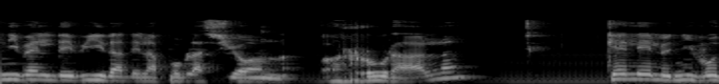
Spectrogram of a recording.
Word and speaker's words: población: ¿Cuál es el nivel de vida de la población rural? Quel est le niveau de vie de la population rurale? Faites attention, hein, population. Regardez comment ça s'écrit en espagnol. On dit bien población. Población.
